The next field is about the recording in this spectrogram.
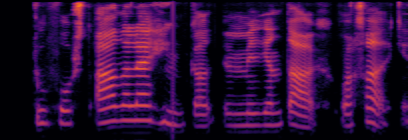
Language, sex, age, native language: Icelandic, female, 12, Icelandic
